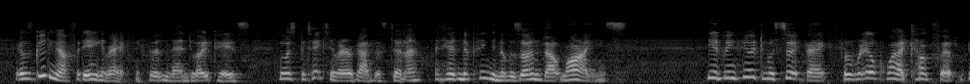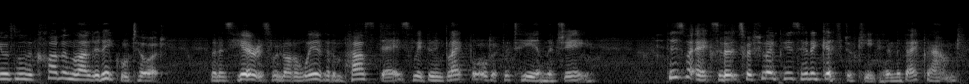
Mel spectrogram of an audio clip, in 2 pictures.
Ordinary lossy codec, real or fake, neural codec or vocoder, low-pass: AAC, 48 kbps; fake; codec, 16 kHz, 1 kbps, FunCodec, trained on LibriTTS, 50 frames a second; 7.2 kHz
